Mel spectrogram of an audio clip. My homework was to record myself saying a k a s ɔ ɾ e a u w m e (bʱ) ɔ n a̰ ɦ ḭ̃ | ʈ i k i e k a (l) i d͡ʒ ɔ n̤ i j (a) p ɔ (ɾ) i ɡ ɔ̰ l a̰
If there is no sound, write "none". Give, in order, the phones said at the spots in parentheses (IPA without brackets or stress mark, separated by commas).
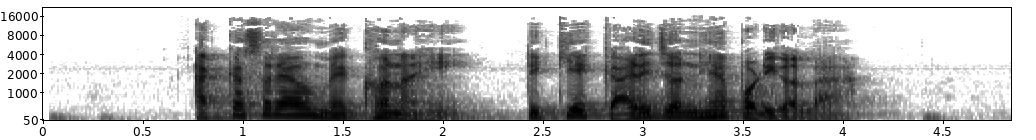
ɡʱ, ɭ, a, ɽ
